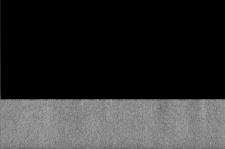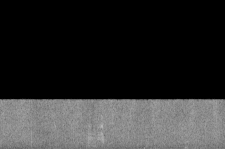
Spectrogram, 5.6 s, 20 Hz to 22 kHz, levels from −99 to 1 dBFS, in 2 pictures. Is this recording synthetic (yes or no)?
no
